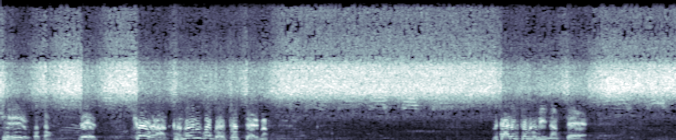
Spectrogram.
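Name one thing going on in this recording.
A man speaks loudly and with animation to a crowd outdoors.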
